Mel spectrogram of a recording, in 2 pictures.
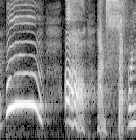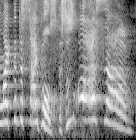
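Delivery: high, loud whooping mock joy; giddy whoop. Preacher imitating an overjoyed sufferer, loud and high. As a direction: whoop it up like a thrilled disciple. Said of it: "And it's like".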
